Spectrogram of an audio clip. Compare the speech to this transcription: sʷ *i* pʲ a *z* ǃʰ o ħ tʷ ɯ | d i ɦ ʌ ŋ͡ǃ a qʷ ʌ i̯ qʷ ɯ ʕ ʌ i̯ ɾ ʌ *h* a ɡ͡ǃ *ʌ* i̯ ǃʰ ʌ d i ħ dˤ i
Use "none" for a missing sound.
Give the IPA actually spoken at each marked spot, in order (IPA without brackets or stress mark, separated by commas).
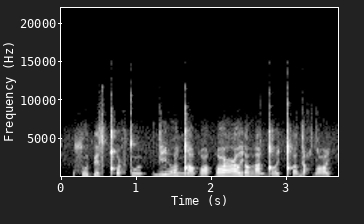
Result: i, z, ɦ, ʌ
